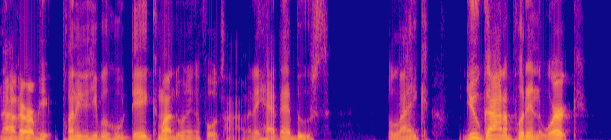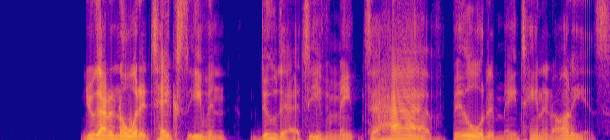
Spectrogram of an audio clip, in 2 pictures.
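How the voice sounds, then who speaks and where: An animated, fairly high-pitched man at a fairly quick pace, with lively intonation and big swings in loudness, on a very clean recording with a silent background. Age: 20s. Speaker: reaction video creator. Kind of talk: reaction commentary.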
